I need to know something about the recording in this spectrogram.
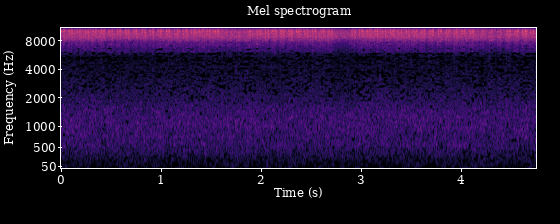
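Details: Crickets chirp by rubbing their wings together, making a sustained piercing high trill. It briefly softens just before the three-second mark, then resumes at full strength, with no other sounds present.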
